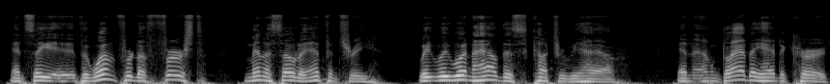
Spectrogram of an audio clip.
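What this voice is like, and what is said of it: Mississippi Southern US accent. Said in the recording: “they can detect by my accent, I'm from Mississippi”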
